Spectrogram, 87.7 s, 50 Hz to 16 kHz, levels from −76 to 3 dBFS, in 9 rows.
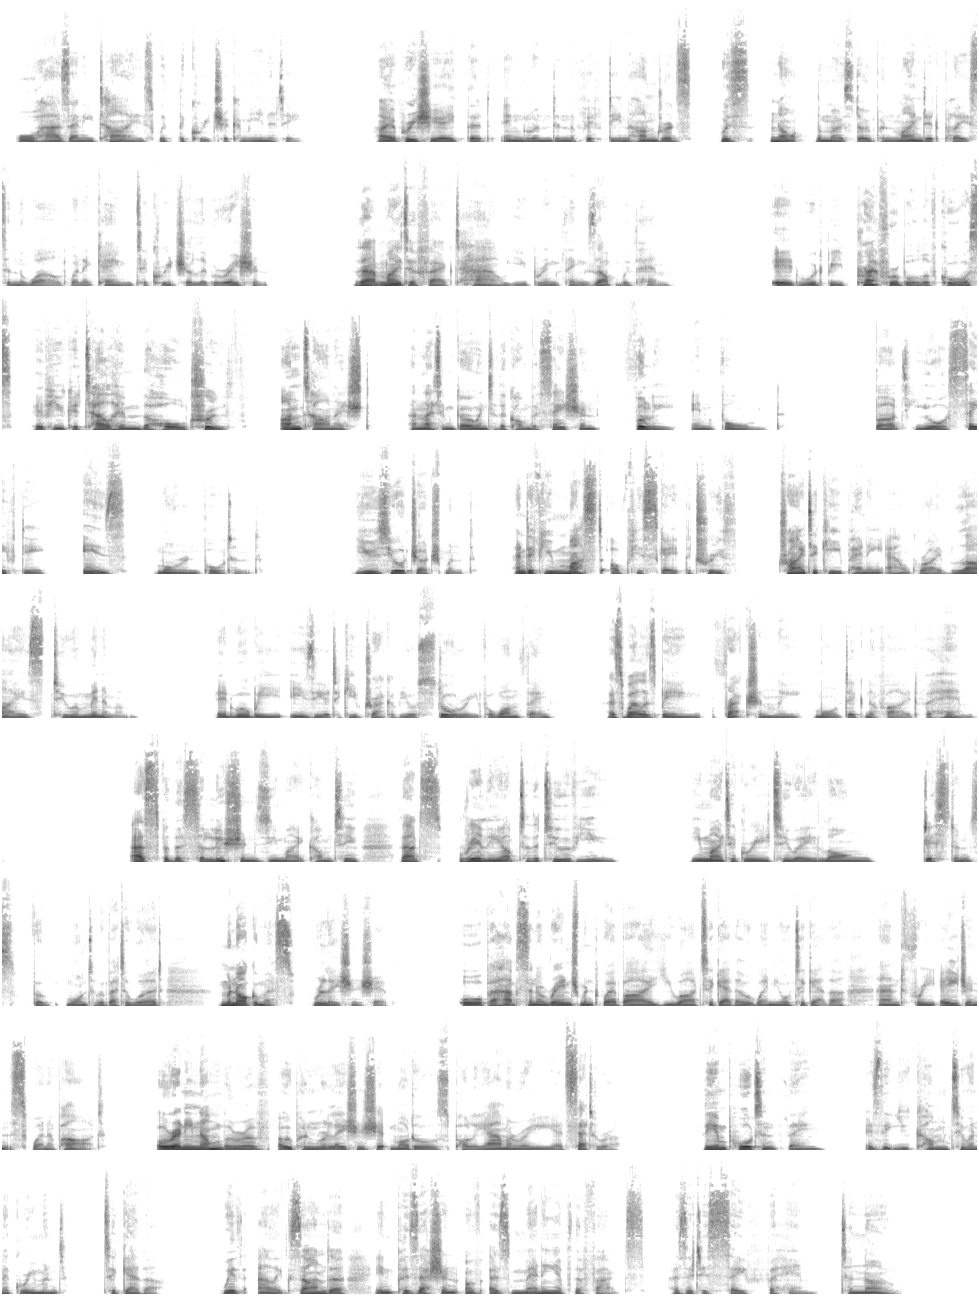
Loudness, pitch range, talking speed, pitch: -29 LUFS, 125-155 Hz, 135 wpm, 140 Hz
